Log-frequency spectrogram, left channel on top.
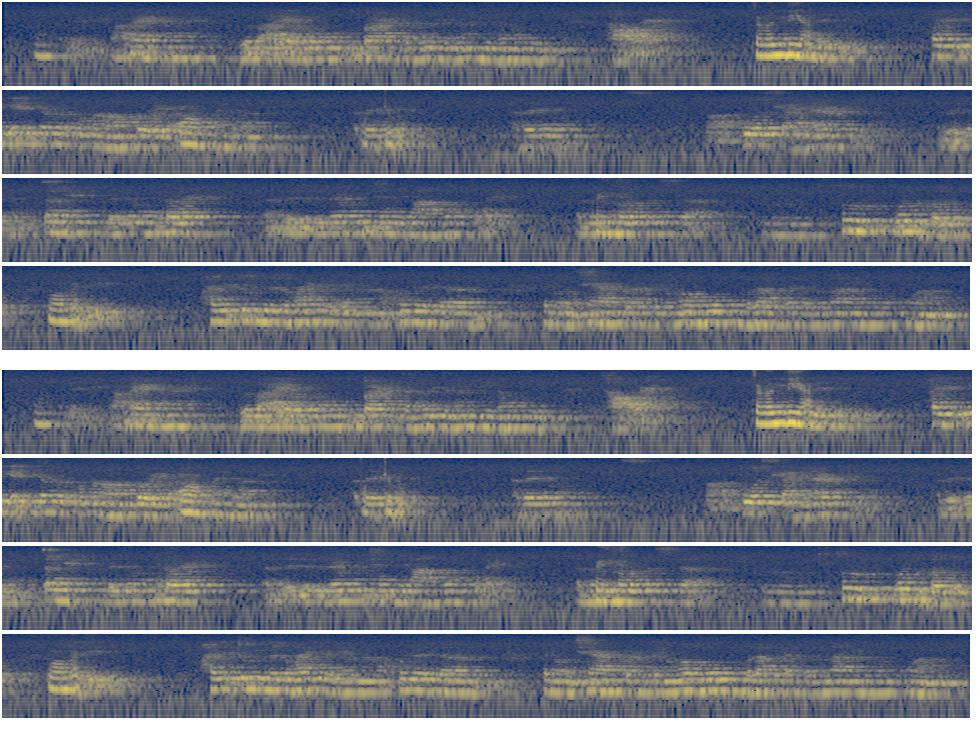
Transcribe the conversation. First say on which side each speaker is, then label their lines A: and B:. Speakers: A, on the right; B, on the right.
A: ꯎꯝ
B: ꯑꯗꯩꯩꯗꯤ ꯉꯥꯡꯅꯔꯦ ꯉꯥꯡꯅꯔꯦ ꯑꯗꯨꯒ ꯍꯥꯏꯌꯣ ꯑꯗꯨꯒ ꯑꯃꯨꯛ ꯒꯥꯔꯗꯅ ꯆꯪꯍꯜꯂꯤ ꯆꯪꯍꯟꯗꯦꯅ ꯑꯃꯨꯛ ꯁꯥꯎꯔꯦ
A: ꯆꯪꯍꯟꯗꯤꯌꯦ
B: ꯑꯗꯩꯗꯤ ꯍꯥꯏꯗꯤ ꯃꯤ ꯑꯅꯤ ꯆꯪꯒꯅꯣ ꯈꯣꯠꯀꯅꯣꯅ ꯑꯃꯝ ꯇꯧꯔꯛꯏꯕ
A: ꯑꯣ
B: ꯃꯣꯏ ꯍꯧꯅꯥꯕꯤ ꯑꯗꯩꯗꯤ
A: ꯄꯛꯇ꯭ꯔꯤꯕ
B: ꯑꯃꯨꯛ꯫ ꯎꯝ ꯑꯗꯩꯗꯤ ꯑꯃꯨꯛ ꯑꯁ ꯑꯥ ꯇꯣꯛꯑꯁꯒꯥꯏ ꯍꯥꯏꯅꯔꯕꯅꯦꯕ꯫ ꯑꯗꯩꯗꯤ ꯑꯃꯨꯛ ꯆꯪꯉꯦ ꯑꯗꯩꯗꯤ ꯑꯃꯨꯛ
A: ꯎꯝ
B: ꯇꯧꯔꯦ꯫ ꯑꯗꯩꯗꯤ ꯑꯗꯨꯗꯩ ꯑꯃꯨꯛ ꯏꯁꯧꯁꯦ ꯂꯥꯡꯉꯒ ꯑꯃꯨꯛ ꯊꯣꯛꯂꯛꯑꯦ ꯑꯗꯨꯒ
A: ꯀꯩꯒꯤ
B: ꯊꯣꯛꯂꯛꯄꯁꯤꯗ꯫ ꯎꯝ ꯁꯨꯝ ꯃꯣꯏ ꯈꯨꯠꯇꯧꯗꯣ
A: ꯍꯣꯏ
B: ꯑꯗꯩꯗꯤ꯫
A: ꯍꯣꯏ
B: ꯍꯥꯏꯗꯤ ꯆꯨꯝꯅꯁꯨ ꯍꯥꯏꯗꯦꯕ ꯌꯥꯝꯅ ꯑꯩꯈꯣꯏꯗꯣ ꯍꯦꯛꯇ ꯀꯩꯅꯣ ꯁꯦꯔꯥꯟ ꯇꯨꯔꯥꯟ ꯀꯩꯅꯣꯃ꯫ ꯕꯣꯝ ꯐꯝꯕ ꯂꯛ ꯄꯥ ꯇꯥꯏꯄ ꯇꯥꯒ ꯉꯥꯡꯉꯦꯕ ꯃꯣꯏ ꯈꯣꯡꯉꯥꯡꯗꯣ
